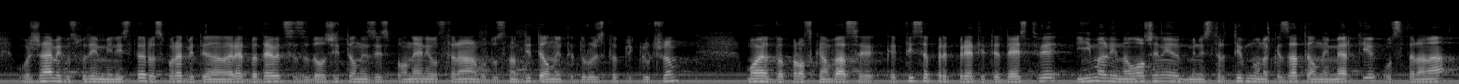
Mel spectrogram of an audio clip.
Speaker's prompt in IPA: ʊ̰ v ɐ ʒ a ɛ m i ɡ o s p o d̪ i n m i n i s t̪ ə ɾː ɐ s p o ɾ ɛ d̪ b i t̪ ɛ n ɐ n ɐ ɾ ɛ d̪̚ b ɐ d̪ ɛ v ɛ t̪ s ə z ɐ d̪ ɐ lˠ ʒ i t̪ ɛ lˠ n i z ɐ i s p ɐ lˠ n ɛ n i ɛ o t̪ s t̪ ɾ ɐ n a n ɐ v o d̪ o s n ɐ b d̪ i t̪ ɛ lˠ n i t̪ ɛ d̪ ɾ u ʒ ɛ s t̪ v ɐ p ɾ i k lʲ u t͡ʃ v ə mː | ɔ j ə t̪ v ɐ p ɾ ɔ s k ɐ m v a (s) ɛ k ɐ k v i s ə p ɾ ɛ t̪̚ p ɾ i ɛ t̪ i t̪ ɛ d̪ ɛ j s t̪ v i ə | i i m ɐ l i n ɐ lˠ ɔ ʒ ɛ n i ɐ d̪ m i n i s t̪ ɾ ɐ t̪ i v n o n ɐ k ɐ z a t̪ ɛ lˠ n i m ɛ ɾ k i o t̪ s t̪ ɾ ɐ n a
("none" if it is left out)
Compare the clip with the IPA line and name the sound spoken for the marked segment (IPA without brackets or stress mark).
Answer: s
